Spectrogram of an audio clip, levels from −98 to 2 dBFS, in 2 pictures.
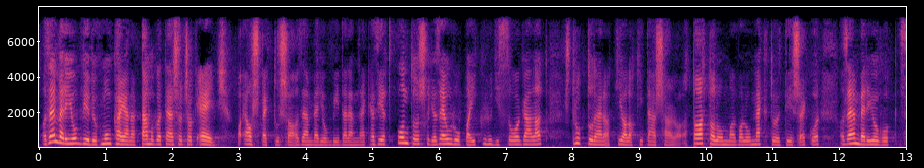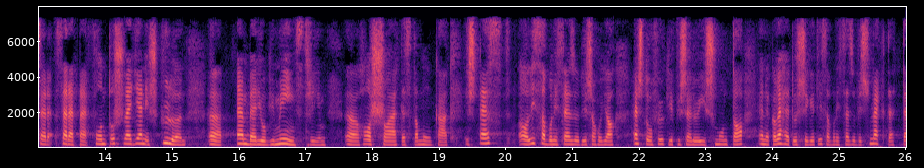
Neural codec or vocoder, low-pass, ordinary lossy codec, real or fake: codec, 24 kHz, 1.2 kbps, DualCodec; 7.2 kHz; AAC, 48 kbps; fake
